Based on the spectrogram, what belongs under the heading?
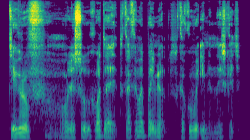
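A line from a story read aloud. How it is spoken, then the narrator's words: Quiet inquiry. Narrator (Russian): тихонько осведомился Загорский у Прокунина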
